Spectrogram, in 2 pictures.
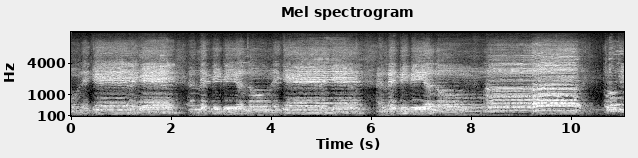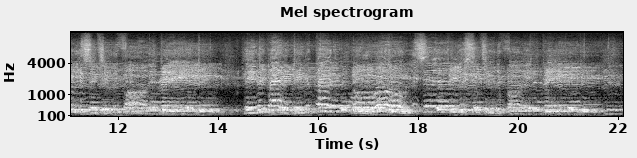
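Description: Men's barbershop chorus singing a cappella in close harmony, in phrases broken by short breaths.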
